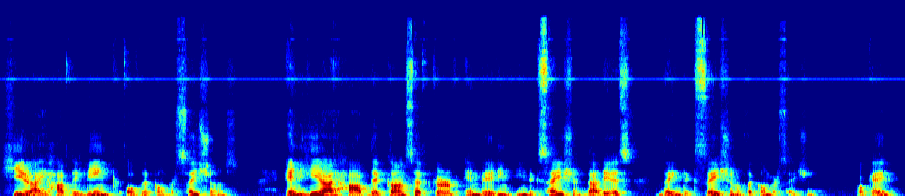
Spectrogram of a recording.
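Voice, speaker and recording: With a non-native accent and lively intonation, a man at medium pitch talks at a fairly slow pace in a very clean recording with a silent background. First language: Spanish. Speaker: AI method developer, tech YouTuber. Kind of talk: tutorial demonstration. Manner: halting.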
